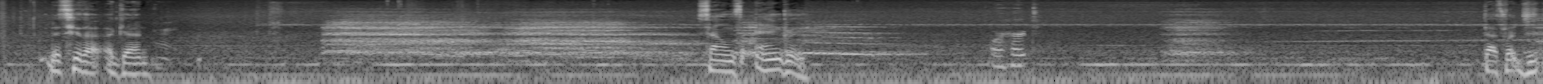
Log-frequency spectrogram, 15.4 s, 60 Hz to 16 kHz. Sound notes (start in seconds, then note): 3.2 creatures roaring; 3.5 eerie music; 8.4 creature howling; 11.6 creatures roaring; 12.0 eerie music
